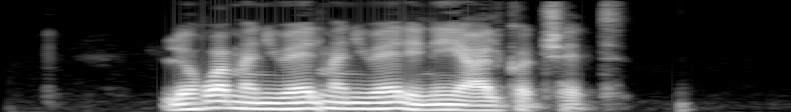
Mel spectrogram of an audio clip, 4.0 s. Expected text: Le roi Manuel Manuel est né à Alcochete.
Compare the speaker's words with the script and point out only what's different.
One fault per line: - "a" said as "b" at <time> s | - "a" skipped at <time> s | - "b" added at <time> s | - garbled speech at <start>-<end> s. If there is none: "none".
none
